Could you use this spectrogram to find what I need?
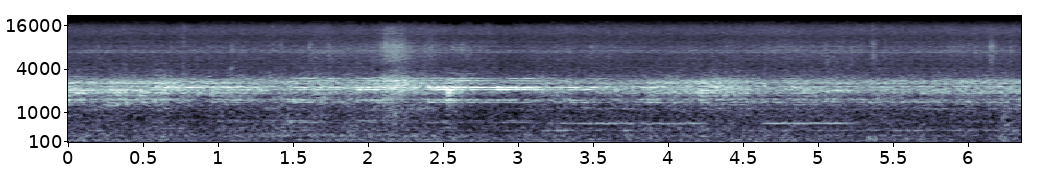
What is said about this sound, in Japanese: ご乗車ありがとうございます。10時27分発快速特急京浜栗原行きです。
